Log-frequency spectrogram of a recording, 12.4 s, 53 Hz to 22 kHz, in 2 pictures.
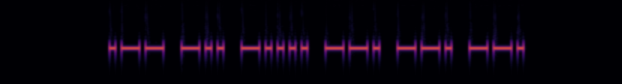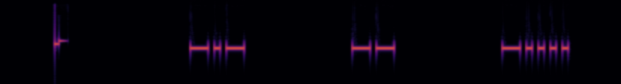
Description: Morse code, heard as a keyed tone, about 21 wpm, spaced as for 13 wpm, 700 Hz. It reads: WD6GGG KM6
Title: USA Call Signs - 6 Characters - 6x Character Spacing - 20wpm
